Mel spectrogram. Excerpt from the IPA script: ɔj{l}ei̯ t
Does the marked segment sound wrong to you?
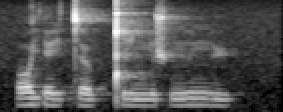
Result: yes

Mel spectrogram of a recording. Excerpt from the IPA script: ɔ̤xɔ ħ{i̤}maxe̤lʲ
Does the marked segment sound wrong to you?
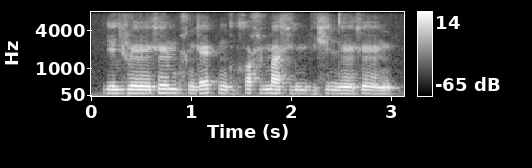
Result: yes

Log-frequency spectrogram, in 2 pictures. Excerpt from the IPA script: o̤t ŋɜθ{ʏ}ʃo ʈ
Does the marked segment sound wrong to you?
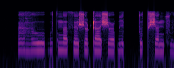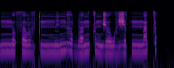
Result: no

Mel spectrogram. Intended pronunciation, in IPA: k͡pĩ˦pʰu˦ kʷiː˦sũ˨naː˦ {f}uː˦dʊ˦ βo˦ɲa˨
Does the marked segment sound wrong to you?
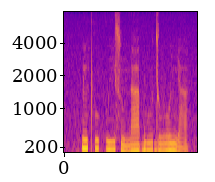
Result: yes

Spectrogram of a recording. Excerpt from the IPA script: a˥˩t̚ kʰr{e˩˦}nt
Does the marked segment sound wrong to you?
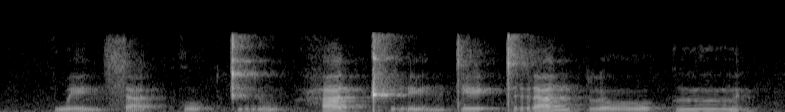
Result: no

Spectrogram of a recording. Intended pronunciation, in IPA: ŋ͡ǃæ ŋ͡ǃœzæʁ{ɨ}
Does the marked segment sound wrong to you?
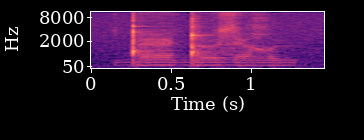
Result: yes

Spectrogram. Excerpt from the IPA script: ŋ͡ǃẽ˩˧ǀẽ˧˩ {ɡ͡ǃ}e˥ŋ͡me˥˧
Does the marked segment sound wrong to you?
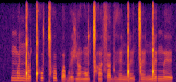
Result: yes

